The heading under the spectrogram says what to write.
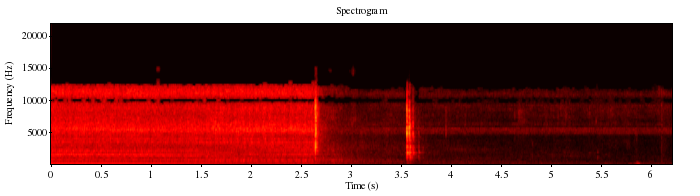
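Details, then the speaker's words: Condenser fan motor on a roughly 2018 AC unit cutting off intermittently, jumpered to run alone after reverse-rotation fix: loud rough roar winding down after shutoff with a few clanks; really loud, motor replacement recommended. "i am going to recommend the motor anyways because it sounds really loud"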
